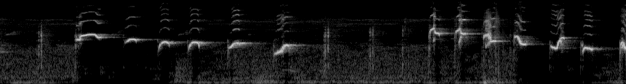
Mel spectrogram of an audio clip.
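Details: Green leafbird kept caged, an untrained bird being brought into full song, sings clear sliding whistles and evenly spaced short chirps, slowing mid-phrase, then a faster burst of high notes.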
